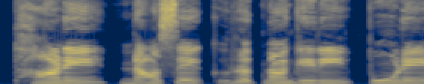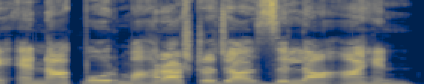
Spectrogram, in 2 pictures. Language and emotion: Sindhi, neutral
